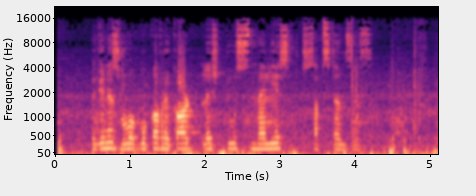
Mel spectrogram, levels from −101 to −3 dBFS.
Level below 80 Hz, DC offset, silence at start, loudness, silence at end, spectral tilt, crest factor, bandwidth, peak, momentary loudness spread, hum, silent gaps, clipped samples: -28 dBFS; under 0.1%; 0.05 s; -17 LUFS; 0 s; -5 dB/octave; 16 dB; 16.5 kHz; 0 dBFS; 17 LU; none; none; under 0.1%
